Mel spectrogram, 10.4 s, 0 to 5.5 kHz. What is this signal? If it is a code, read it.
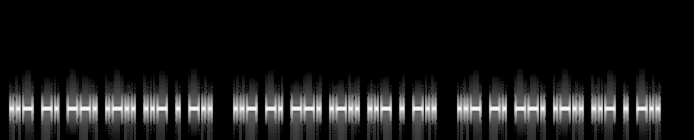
Morse code, heard as a keyed tone, about 25 wpm, 600 Hz. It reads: UNGLUED UNGLUED UNGLUED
